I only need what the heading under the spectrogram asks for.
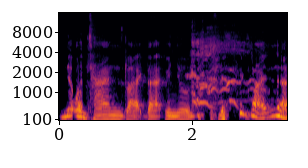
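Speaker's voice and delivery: laughing through the words in disbelief. Real, not acted. Telling a friend no one tans like that, laughing. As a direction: crack up while objecting.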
